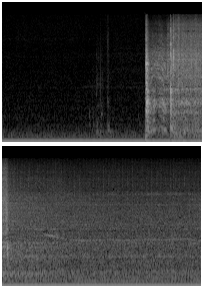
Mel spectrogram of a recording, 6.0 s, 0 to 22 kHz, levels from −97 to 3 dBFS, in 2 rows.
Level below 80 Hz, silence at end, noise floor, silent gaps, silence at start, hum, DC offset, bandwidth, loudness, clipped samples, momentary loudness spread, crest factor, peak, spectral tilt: -70 dBFS; 0 s; -71 dBFS; none; 1.55 s; none; 0.2%; 16 kHz; -36 LUFS; under 0.1%; 17 LU; 30 dB; -14 dBFS; 0 dB/octave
